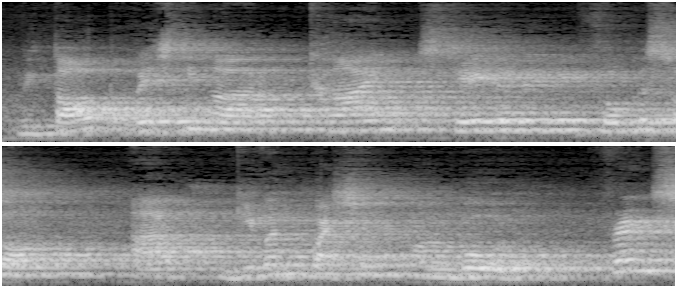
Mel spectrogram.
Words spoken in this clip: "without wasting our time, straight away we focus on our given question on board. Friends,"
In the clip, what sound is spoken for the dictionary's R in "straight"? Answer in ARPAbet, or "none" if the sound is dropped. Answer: none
